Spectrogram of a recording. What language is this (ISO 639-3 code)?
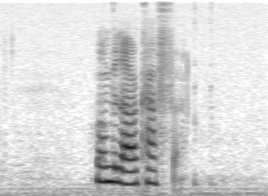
fao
